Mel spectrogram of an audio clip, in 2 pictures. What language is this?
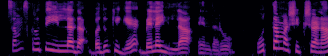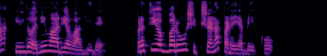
Kannada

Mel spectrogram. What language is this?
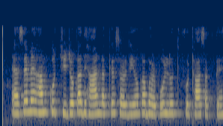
Hindi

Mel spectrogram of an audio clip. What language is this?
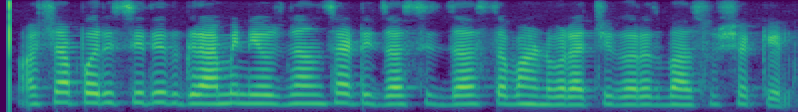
Marathi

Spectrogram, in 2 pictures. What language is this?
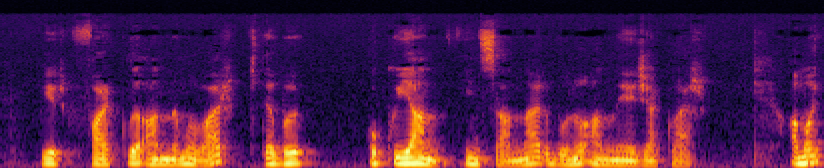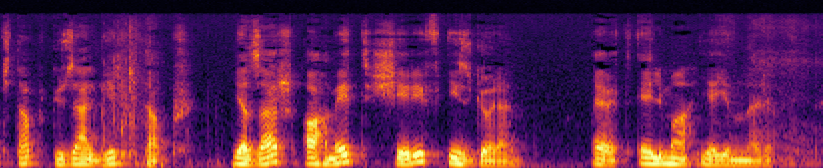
Turkish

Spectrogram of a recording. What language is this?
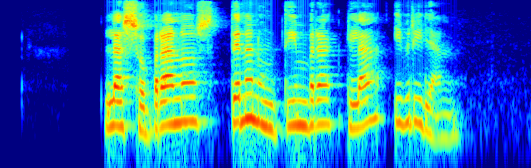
Catalan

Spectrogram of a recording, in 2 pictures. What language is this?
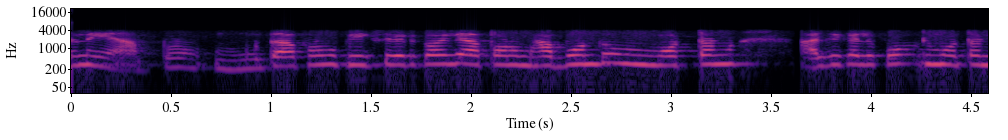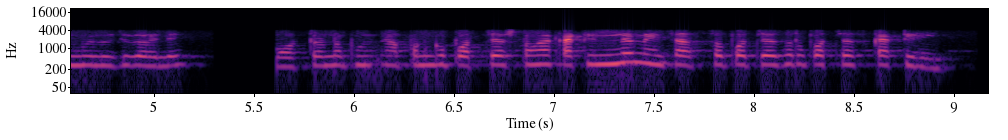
Odia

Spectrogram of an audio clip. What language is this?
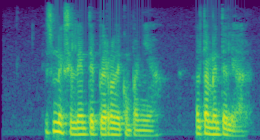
Spanish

